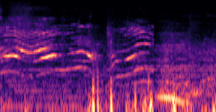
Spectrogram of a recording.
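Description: A young child's high-pitched voice in the background, rising and falling over the first second and a half.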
